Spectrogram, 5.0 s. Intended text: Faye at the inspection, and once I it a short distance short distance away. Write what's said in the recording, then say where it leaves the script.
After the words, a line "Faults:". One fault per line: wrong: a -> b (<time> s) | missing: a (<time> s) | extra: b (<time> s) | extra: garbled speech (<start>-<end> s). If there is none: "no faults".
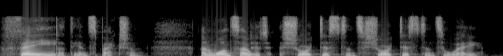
Faye at the inspection, and once I it a short distance short distance away.
Faults:
no faults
